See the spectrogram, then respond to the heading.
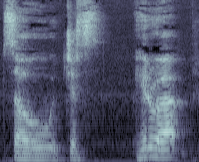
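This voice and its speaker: Low-voiced middle-aged woman, chatty livestream host. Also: takes it slowly, darkish tone. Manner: chatty, informal, slangy, addresses viewers directly. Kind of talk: casual livestream chat with shout-outs to viewers.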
